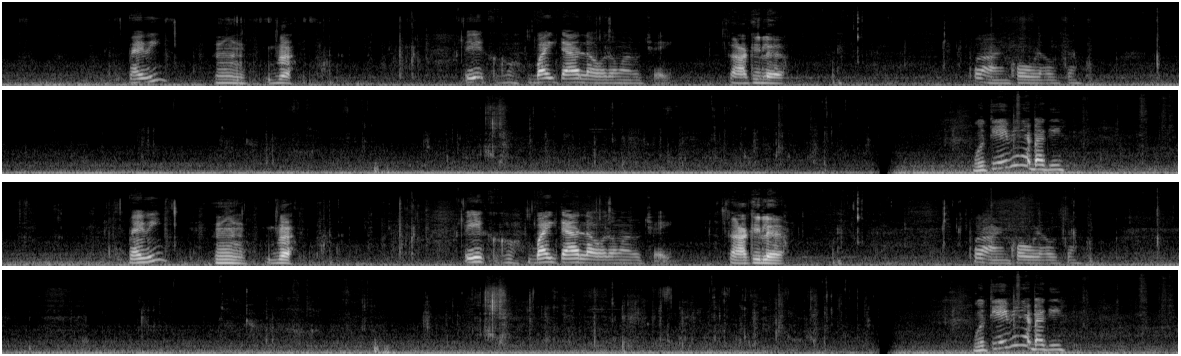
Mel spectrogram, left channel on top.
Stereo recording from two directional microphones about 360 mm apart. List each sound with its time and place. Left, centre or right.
1.1 s speech: centre
4.6 s speech: right
7.3 s speech: centre
9.4 s speech: right
21.6 s speech: centre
